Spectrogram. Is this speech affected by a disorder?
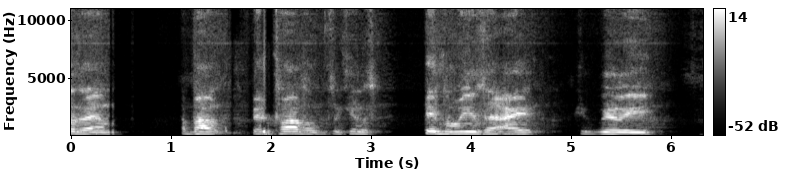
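Yes: cerebral palsy; from birth.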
